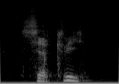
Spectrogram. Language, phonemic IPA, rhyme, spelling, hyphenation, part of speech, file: Dutch, /sɪrˈkʋi/, -i, circuit, cir‧cuit, noun, Nl-circuit.ogg
- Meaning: 1. racetrack 2. electric circuit 3. exclusive group of individuals, clique, circle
